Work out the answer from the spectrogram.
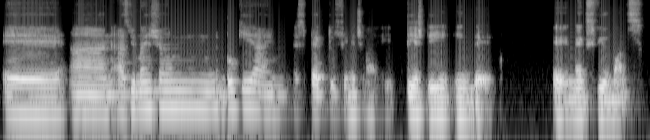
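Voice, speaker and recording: A man from Chile with a Chilean Spanish accent, introducing himself carefully on a video call, with halting restarts. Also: mid-range voice, fairly even intonation, warm tone, poor audio. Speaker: panelist, IP practitioner. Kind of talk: webinar self-introduction.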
